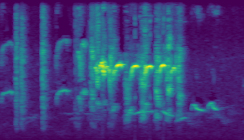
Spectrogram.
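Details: Sharp clicks open this phrase from a female white-rumped shama in breeding condition, fluttering and soliciting mating, leading into a rapid jumble of high chirps and whistles ending in two short slurred notes.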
